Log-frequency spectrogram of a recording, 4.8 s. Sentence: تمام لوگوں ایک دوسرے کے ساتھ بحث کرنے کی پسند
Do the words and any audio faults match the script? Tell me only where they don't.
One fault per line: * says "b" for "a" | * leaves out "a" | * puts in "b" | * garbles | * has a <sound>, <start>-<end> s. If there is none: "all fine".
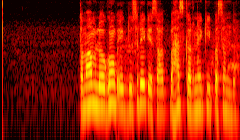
all fine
